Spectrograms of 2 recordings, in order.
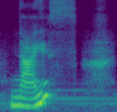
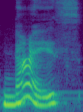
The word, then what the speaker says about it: gneiss: This is a piece of what they call gneiss. And gneiss is spelled Gneiss, I believe.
